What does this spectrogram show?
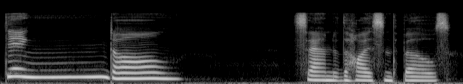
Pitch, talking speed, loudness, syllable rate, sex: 260 Hz, 80 wpm, -17 LUFS, 2.4 syllables/s, female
